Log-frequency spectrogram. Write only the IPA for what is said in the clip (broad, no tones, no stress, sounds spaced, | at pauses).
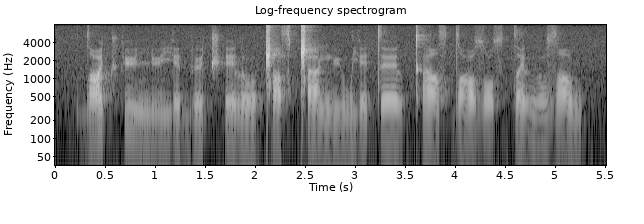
dˤ o t͡ʃʼ y n y j e b ø t͡ʃʼ e l o ǁ ɛ sˤ ǁ a ŋ y w j e t ɛ l kʼ a sˤ dˤ o zˤ u sˤ t ɛ l u zˤ a w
